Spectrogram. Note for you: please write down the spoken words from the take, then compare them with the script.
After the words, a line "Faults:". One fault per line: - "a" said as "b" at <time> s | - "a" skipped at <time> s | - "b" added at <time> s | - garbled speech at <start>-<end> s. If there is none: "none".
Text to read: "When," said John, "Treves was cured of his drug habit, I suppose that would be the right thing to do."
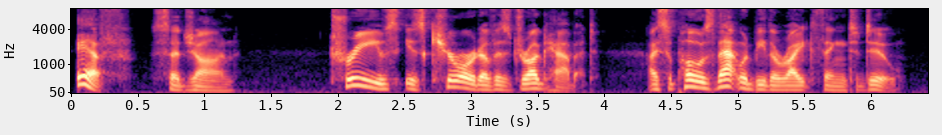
"If," said John, "Treves is cured of his drug habit, I suppose that would be the right thing to do."
Faults:
- "When" said as "If" at 0.1 s
- "was" said as "is" at 2.5 s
